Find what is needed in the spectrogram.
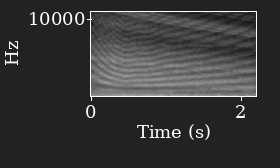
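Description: Dramatic synthesized music sting on a reaction shot: a rich, many-overtoned tone that sweeps down in pitch and levels off, over a low rumble and a held background chord.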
